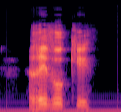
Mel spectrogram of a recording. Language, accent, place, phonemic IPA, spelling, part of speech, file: French, France, Lyon, /ʁe.vɔ.ke/, révoquer, verb, LL-Q150 (fra)-révoquer.wav
- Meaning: to revoke; to remove; to take away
